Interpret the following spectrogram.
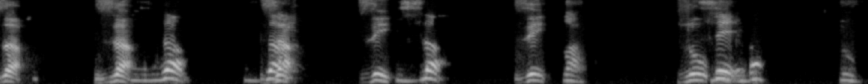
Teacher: जो ऊपर के और नीचे के दांत एक दूसरे के करीब आ जाते हैं। मुंह खोल के ज नहीं बोला जाता। · देखिए, जबान ज जब हम कहते हैं तो एक किस्म की सख्ती आती है, ठीक। और जबान की नोक जो है वो हमारे नीचे वाले जो दो दांत है उसकी जड़ अंदरूनी हिस्से से लगती है, और जो ऊपर के और नीचे के दांत एक दूसरे के करीब आ जाते हैं।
